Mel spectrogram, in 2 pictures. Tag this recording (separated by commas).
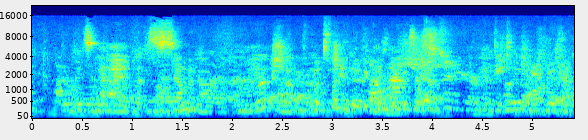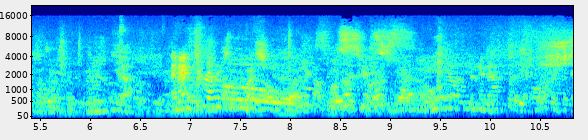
Speech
